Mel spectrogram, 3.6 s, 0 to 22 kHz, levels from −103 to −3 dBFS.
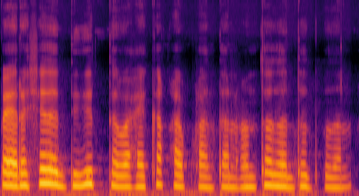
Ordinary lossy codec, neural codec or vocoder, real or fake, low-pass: none; none; real; none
